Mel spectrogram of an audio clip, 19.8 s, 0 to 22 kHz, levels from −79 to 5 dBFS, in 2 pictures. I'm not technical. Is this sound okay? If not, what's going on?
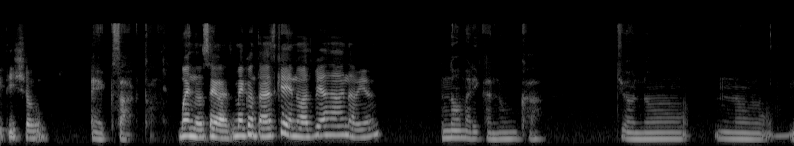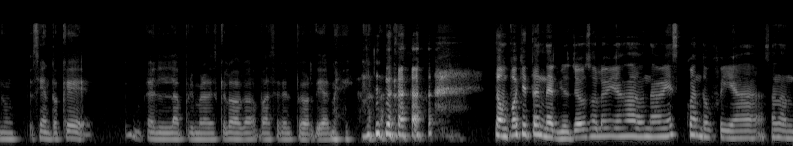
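Yes, no faults heard.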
